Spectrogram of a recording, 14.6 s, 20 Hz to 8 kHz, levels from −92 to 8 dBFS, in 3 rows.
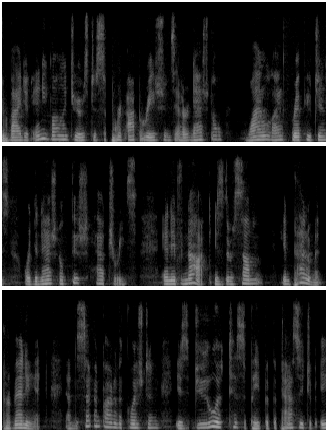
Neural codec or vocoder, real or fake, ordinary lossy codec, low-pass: autoencoder, 22.05 kHz, a latent of 192 numbers a frame, VITS, trained on one speaker; fake; Opus, 64 kbps; 7.2 kHz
